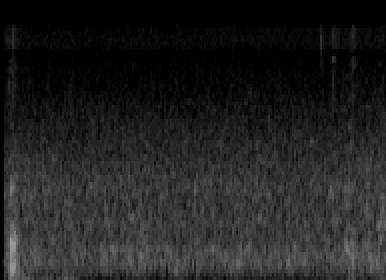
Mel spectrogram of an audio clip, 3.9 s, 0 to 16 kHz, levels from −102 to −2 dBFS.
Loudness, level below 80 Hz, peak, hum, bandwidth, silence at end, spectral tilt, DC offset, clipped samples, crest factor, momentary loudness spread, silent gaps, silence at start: -60 LUFS; -84 dBFS; -30 dBFS; none; 11 kHz; 0 s; -6.5 dB/octave; under 0.1%; under 0.1%; 26 dB; 8 LU; none; 0.05 s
